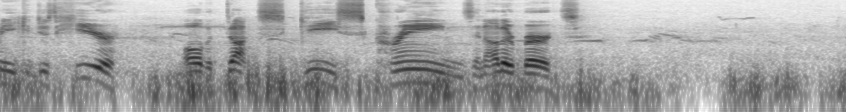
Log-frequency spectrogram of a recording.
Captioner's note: bird calls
